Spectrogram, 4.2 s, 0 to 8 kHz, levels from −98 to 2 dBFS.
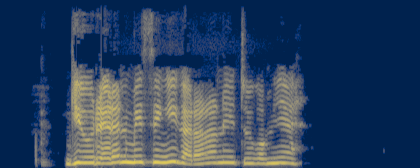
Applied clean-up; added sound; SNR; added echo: none; none; none; none.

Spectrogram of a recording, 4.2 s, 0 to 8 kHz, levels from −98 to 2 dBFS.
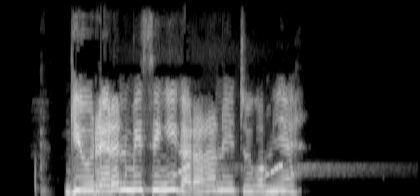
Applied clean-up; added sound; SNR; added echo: none; Bird; 15 dB; none.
